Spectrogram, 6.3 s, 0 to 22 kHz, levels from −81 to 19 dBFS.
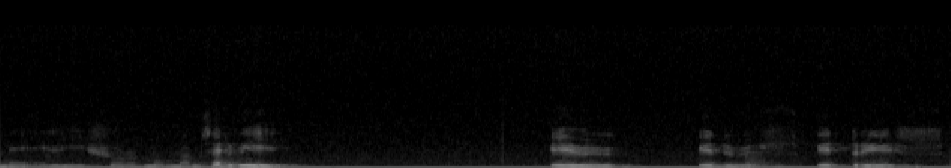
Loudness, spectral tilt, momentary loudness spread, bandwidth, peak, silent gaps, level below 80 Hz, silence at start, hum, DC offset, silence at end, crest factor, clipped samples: -41 LUFS; -6.5 dB/octave; 15 LU; 19 kHz; -24 dBFS; none; -46 dBFS; 0 s; none; under 0.1%; 0 s; 18 dB; under 0.1%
